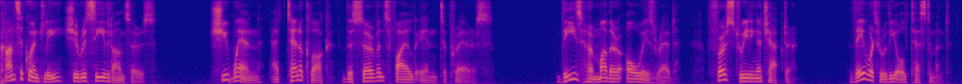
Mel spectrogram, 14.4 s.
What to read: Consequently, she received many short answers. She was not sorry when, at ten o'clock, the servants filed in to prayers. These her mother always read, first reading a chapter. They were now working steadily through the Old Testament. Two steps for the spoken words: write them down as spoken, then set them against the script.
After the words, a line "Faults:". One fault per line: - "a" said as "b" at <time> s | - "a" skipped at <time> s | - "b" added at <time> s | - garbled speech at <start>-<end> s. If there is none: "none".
Consequently, she received answers. She when, at ten o'clock, the servants filed in to prayers. These her mother always read, first reading a chapter. They were through the Old Testament.
Faults:
- "many short" skipped at 1.7 s
- "was not sorry" skipped at 3.4 s
- "now working steadily" skipped at 13.1 s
